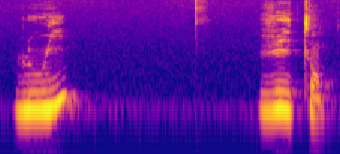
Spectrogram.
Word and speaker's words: Louis Vuitton: bien écoutez bien je vais vous aider à prononcer attention non mais écoutez louis louis vitton louis oui mais comme me comme oui et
